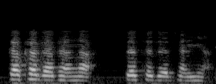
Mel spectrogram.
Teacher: तत्र ककारादारभ्य मकारपर्यन्तं सर्वाणि वर्गीयव्यञ्जनानि स्पृष्टप्रयत्नवन्ति. तेषां सर्वेषां स्पृष्टः प्रयत्नः ककारादारभ्य मकारपर्यन्तम्.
